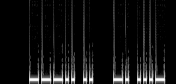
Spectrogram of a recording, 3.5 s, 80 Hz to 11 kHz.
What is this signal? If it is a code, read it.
Morse code, heard as a keyed tone, about 20 wpm, 700 Hz. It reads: 8I NV
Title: Winter Field Day Exchanges Encore 20wpm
